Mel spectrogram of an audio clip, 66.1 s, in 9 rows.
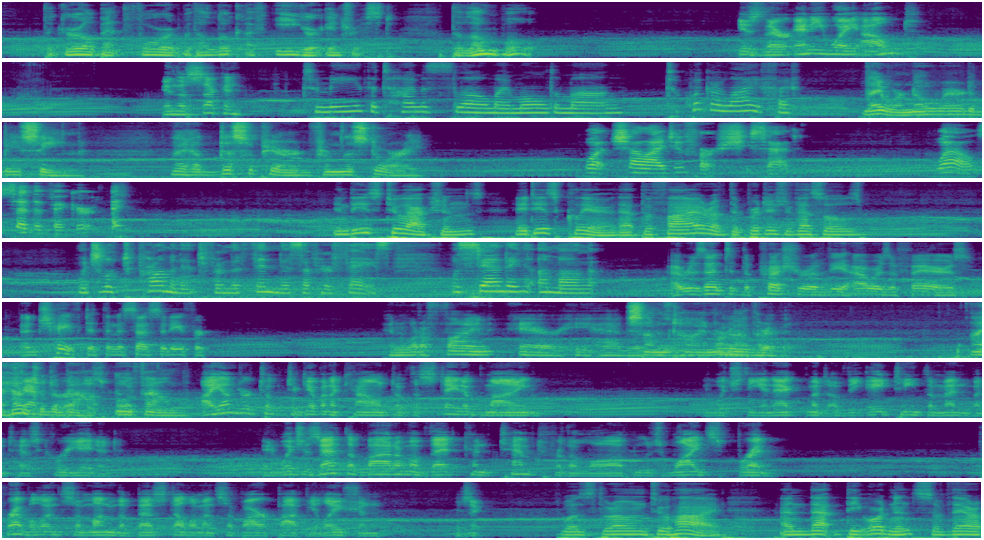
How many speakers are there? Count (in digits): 9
